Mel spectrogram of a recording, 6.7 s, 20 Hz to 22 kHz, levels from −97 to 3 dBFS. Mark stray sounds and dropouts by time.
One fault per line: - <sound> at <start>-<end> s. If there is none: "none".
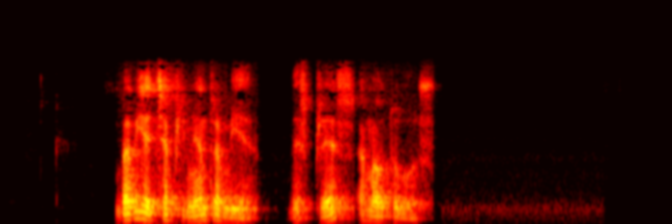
none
